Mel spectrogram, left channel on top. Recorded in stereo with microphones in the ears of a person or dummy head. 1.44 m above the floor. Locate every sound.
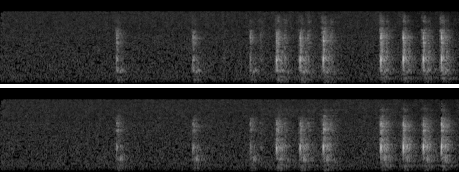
1.2 s typing on a keyboard: 20° left (ahead or behind), 3.5 m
